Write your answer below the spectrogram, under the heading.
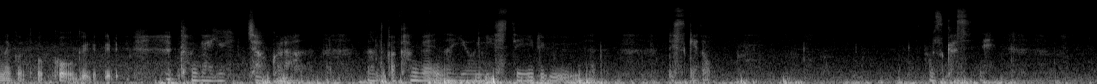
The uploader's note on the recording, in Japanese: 歩きながら電車に乗るまでの12分間ラジオです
